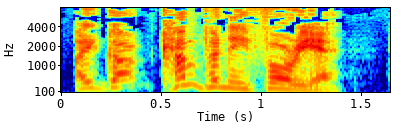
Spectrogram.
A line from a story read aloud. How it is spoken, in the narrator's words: Hagrid shouted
